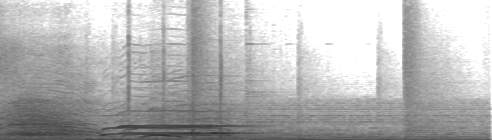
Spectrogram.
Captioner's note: crowd cheering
